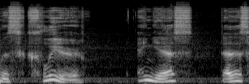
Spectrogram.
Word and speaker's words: Clisare: Her name is Clear, and yes, that is how her name is pronounced in case you're wondering that it doesn't appear that way given how it's spelled.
